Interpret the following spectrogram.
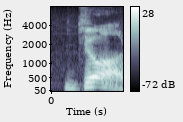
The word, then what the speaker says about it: জ্বর: করে খেয়াল করুন বন্ধুরা জ্বর দেখুন বর্গীয় জ এর সাথে ব ফলা হয়েছে জ্বর জ্বর এখানে কিন্তু বচ্চারিত হলো না স্পষ্টভাবে মিস হয়ে গেল উচ্চারণে ঠিক কিনা বন্ধু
